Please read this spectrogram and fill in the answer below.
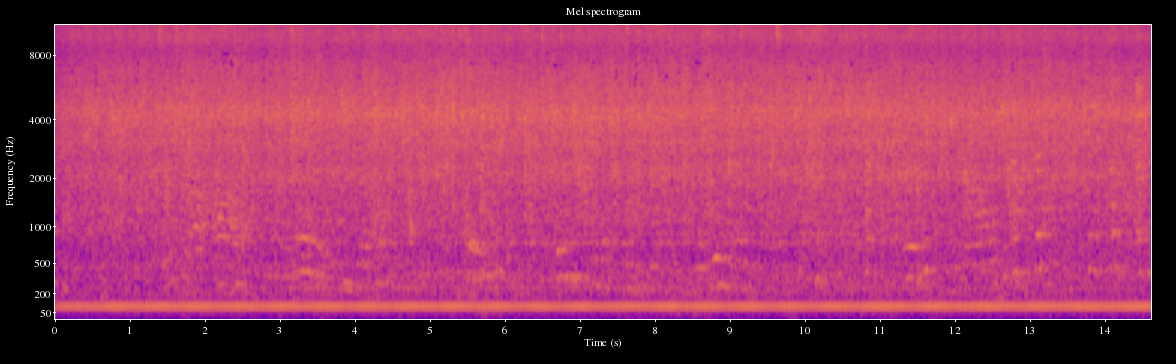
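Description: Steady rush and bubbling of water churned by aeration in a koi pond's multi-chamber filter, with a low steady hum underneath.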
